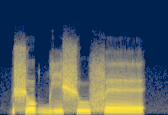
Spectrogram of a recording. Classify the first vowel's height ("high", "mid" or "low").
mid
